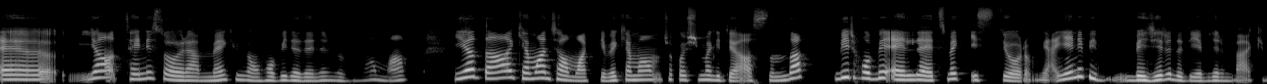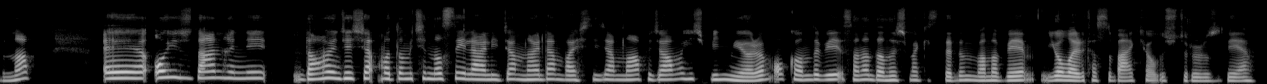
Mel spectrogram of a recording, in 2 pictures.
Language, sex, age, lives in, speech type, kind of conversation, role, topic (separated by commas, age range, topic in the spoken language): Turkish, female, 25-29, Spain, conversation, advice, user, Yeni hobiler edinmek istiyorum; bunu günlük yaşamıma nasıl sığdırabilirim?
